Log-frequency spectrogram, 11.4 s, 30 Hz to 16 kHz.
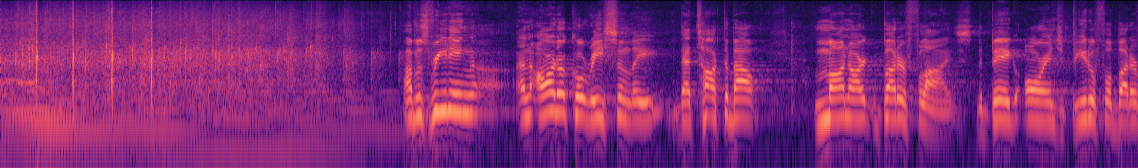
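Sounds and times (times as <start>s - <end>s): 
congregation applauding at a church service: 0.0s - 4.8s
speech: 4.0s - 7.6s, 8.2s - 11.3s.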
